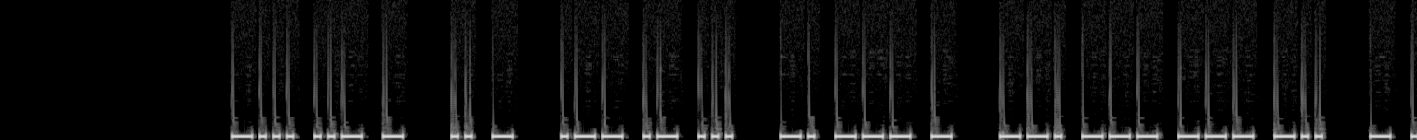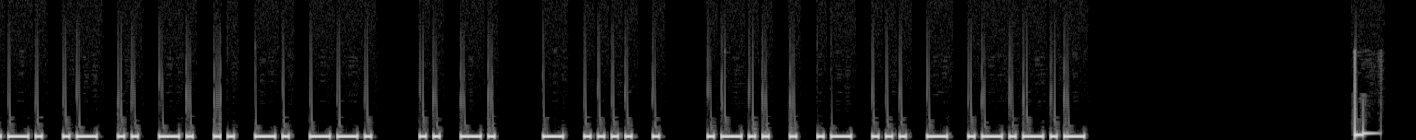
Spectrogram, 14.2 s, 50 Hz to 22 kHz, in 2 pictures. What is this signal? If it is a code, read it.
Morse code, heard as a keyed tone, about 36 wpm, 700 Hz. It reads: BUT IT WAS NOT GOOD TRAINING IN THE LEAST.
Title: Sentences from Top 1000 Words - Review Part 4 - 35wpm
